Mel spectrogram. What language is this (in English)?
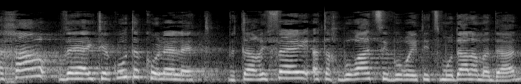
Hebrew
